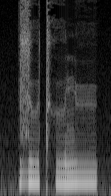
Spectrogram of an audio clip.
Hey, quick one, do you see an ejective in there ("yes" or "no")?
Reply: no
